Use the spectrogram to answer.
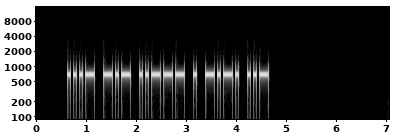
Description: Morse code, heard as a keyed tone, about 21 wpm, 700 Hz. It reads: VK2ECU
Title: DXCC-100 Call Signs - 6 Characters - Repeated 3x - 20wpm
